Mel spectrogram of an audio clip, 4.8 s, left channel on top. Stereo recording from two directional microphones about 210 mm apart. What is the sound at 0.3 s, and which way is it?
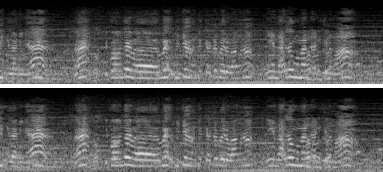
Speech, 10° left (ahead or behind).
